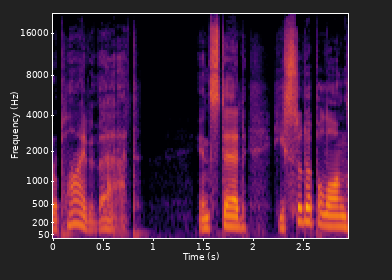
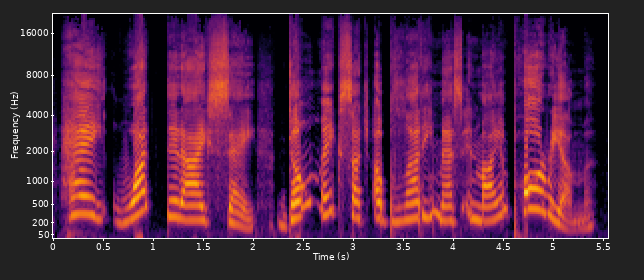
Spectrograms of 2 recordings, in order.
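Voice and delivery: high, loud scolding shop owner; hollering; 11 semitones higher, 7 dB louder than usual. A narrator's reading. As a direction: holler a scolding down to the floor below. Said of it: "A hollering came from downstairs".

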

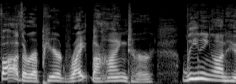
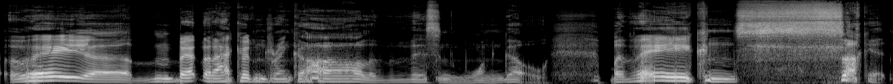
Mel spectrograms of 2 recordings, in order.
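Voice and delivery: very slow, woozy slurring; drunken slur; 3 semitones lower, much slower than usual. A narrator's reading. Cat sinner after a barrel of liquor, slurring drunk. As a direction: slur it as if about to pass out. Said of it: "The feline sinner slurred in intoxication".

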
